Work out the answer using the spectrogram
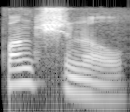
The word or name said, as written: functional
